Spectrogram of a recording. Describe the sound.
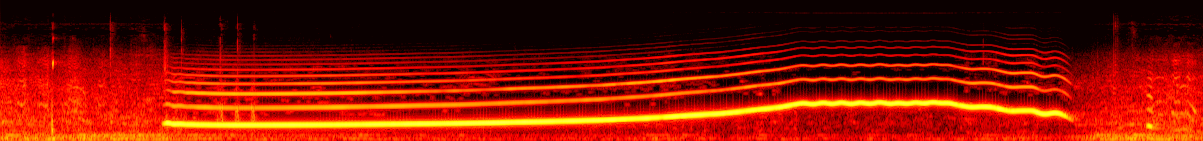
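A theremin played one-handed holds one sustained, buzzy tone rich in overtones. It glides slowly upward, climbs more steeply toward the end, then dips briefly before cutting off, with faint noise before and after.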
